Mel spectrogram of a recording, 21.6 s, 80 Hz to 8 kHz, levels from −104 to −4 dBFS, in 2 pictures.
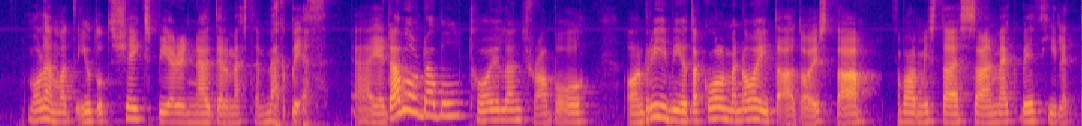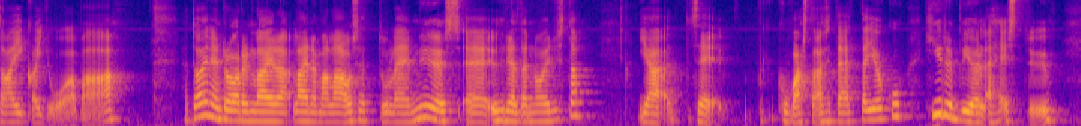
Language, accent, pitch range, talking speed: Finnish, native, 155-205 Hz, 105 wpm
